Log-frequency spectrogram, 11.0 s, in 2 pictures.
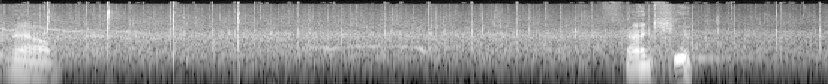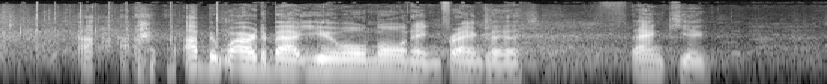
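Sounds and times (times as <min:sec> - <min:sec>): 
speech: 0:00.0 - 0:00.5, 0:04.2 - 0:04.8, 0:06.1 - 0:10.3
audience applause: 0:00.0 - 0:07.0.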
